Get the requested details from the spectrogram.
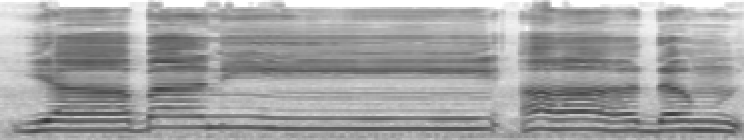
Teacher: حمزہ دوسرے کلمے میں ہے تو اسے 3 سے 4 الف کے مقدار کھینچیں گے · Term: مد منفصل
